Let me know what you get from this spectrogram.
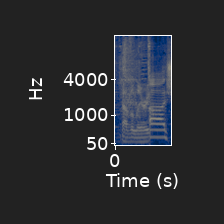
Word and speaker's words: Cavallari: Am I saying that right? Cavallari? – Cavallari.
